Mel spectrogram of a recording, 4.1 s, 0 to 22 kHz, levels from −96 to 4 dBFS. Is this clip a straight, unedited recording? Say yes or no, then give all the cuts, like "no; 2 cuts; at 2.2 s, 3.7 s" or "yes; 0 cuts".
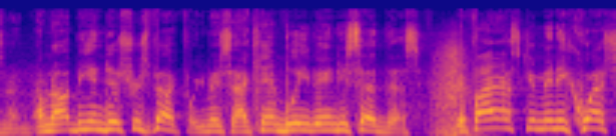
no; 1 cut; at 2.8 s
